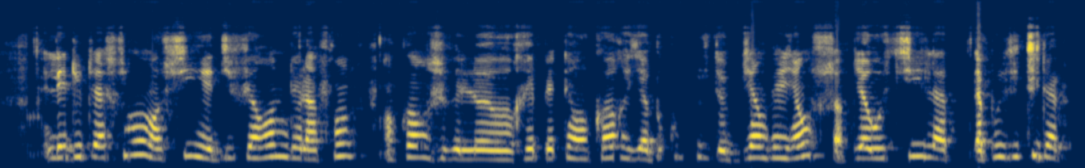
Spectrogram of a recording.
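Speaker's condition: Deafness, severe; oralist, uses some sign language

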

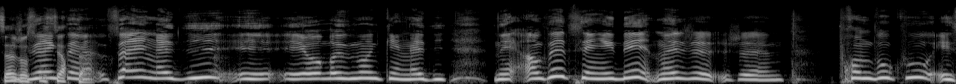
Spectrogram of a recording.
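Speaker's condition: Cerebral palsy; all rehabilitation including physiotherapy stopped at age 18

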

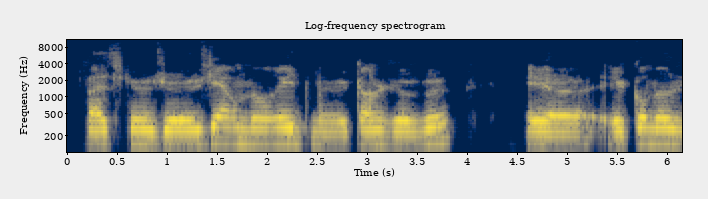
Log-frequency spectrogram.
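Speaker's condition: Dystonia; involuntary muscle contractions

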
